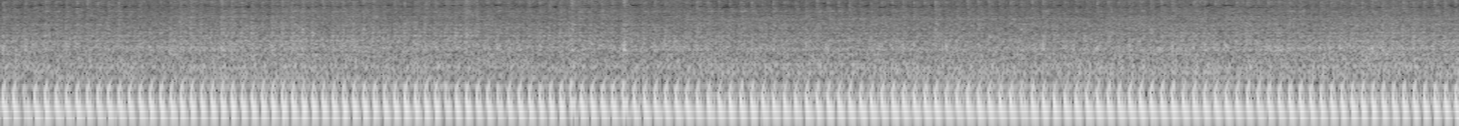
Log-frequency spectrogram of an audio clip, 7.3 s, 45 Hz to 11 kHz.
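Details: Poulan 12538 riding mower, 12.5 hp single, 38-inch deck, just fitted with a new carburetor after old one leaked gas into crankcase: even, steady putter at fast idle, no misses or surging; normal running.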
